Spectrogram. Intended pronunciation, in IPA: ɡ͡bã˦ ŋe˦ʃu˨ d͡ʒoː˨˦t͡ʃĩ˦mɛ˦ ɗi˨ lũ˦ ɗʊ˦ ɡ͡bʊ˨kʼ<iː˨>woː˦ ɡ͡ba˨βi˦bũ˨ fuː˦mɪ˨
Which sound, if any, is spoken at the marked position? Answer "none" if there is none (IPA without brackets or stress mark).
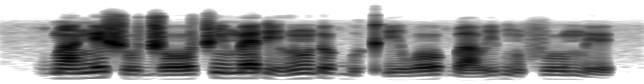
i˨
